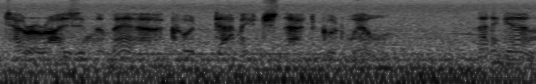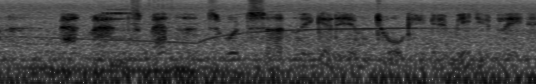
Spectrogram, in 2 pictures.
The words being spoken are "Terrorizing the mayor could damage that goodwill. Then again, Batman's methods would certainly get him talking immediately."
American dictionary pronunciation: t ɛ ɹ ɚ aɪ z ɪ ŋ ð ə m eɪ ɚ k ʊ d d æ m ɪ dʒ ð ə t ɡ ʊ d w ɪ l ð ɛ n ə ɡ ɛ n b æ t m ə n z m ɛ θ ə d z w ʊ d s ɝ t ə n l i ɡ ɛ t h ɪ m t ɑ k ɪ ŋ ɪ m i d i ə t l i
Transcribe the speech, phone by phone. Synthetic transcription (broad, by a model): t ɛ ɹ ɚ aɪ z ɪ ŋ ð ə m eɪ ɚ k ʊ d d æ m ɪ dʒ ð ə t ɡ ʊ d w ɪ l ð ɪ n ə ɡ ɛ n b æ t m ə n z m ɛ θ ə d z w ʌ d s ɝ t n l i ɡ ɛ t h ɪ m t ɑ k ɪ ŋ ɪ m i d i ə t l i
